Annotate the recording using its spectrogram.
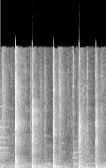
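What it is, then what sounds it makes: Unripe durian. An unripe durian fruit is knocked with several sharp, short taps. Each knock gives a dull, dense, moist-sounding thud with more low than high frequencies, marking the fruit as not ripe.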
